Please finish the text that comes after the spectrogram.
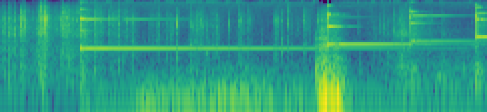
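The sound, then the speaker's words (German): A few metallic glockenspiel strikes ring out, each a bright, clear tone that sustains and decays, spaced irregularly with one long ringing note early on. A brief rustling bump sits between strikes, no talking. “Es kommt immer was dazwischen, dass ich irgendwie nicht kann an diesem Glockenspiel.”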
